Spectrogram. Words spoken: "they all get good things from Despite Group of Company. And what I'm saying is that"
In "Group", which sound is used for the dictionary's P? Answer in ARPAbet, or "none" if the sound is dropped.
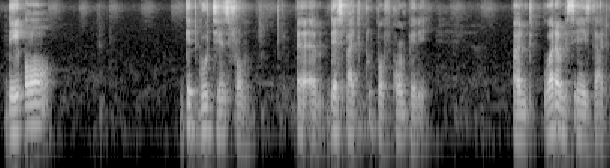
P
